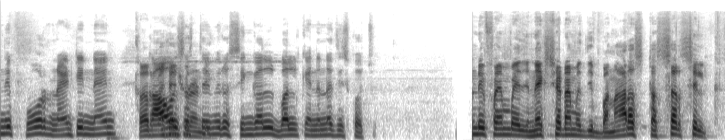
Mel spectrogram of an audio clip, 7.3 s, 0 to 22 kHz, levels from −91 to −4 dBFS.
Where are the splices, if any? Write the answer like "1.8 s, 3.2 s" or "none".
none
